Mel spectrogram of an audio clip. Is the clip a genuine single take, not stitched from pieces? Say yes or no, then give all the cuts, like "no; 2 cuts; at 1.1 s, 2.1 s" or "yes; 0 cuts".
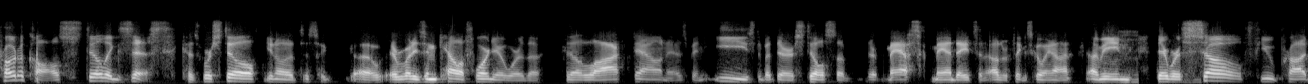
no; 1 cut; at 10.8 s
